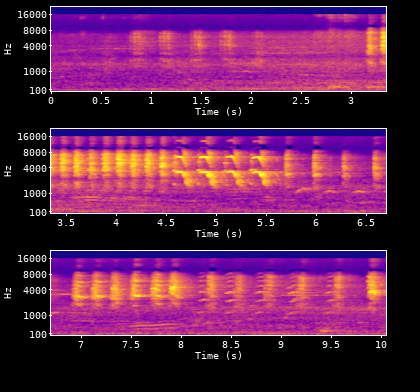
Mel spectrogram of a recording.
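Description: Birds chirping rapidly and excitedly, a dense run of quick, high chirps that starts about three seconds in, with a few lower squawks among them.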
